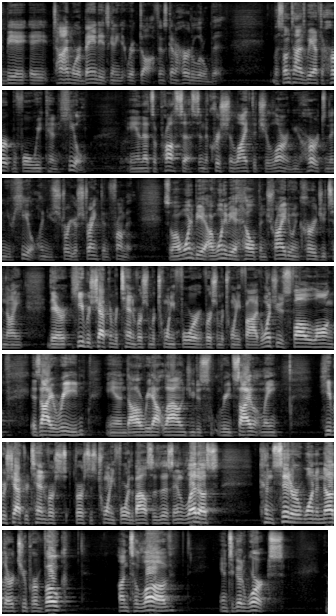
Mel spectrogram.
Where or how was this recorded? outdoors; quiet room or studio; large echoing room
large echoing room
